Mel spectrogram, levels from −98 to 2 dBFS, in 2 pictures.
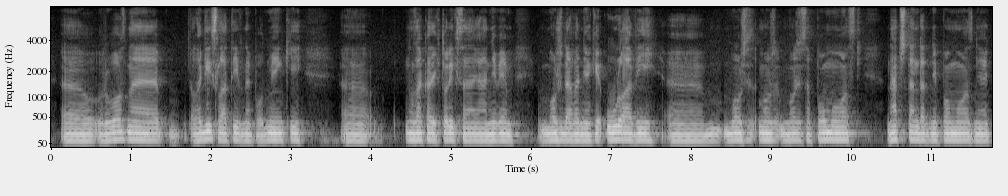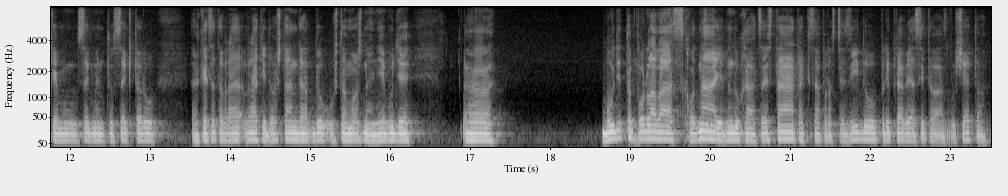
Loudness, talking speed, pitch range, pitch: -25 LUFS, 130 wpm, 95-100 Hz, 100 Hz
